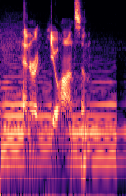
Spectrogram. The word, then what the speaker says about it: Henrik Johansson: Henrik Johansson. That's me. That's well pronounced.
